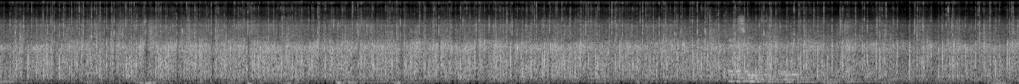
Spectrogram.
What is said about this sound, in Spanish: Y el día de hoy, con el corazón en la mano, les digo que tenemos el privilegio, el zehut, el mérito y la fortuna de tener a dos jayalín con nosotros. Los presento y les pido que de pie les demos un aplauso.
